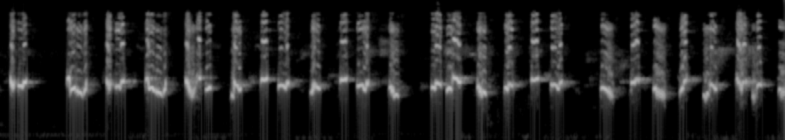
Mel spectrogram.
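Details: Morning song of a sooty-headed bulbul in long ngropel style, a rapid, nearly continuous run of bubbly whistled notes that dip and rise, with only short gaps between them.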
